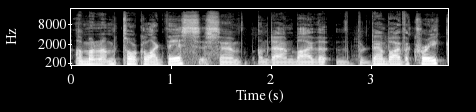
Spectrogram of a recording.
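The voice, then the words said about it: Put-on Australian accent. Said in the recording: “Australian. ... Whatever country you think has like the funniest, coolest, weirdest accent. ... You have to do that.”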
